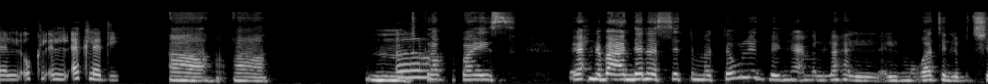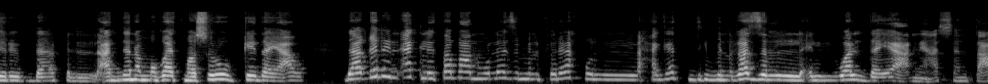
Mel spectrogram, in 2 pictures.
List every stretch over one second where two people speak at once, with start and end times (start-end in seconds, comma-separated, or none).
none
